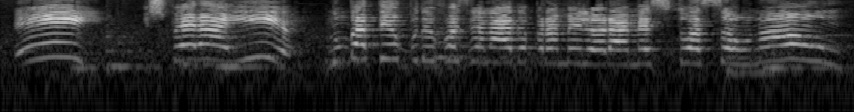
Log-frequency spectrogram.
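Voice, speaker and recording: Woman acting a very high-pitched, panicky young woman. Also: steady tone, fast talker. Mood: pleading, resigned. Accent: Brazilian. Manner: slangy, whiny, exclaiming. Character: panicky sarcastic young woman falling to her death. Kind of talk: comedic spiritual sketch acting.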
